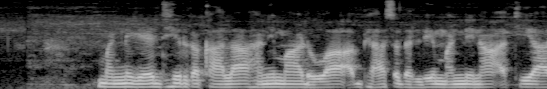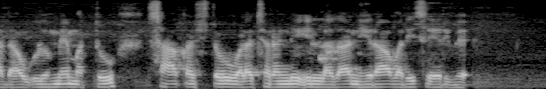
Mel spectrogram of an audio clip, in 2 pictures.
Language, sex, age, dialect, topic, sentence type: Kannada, male, 18-24, Mysore Kannada, agriculture, statement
